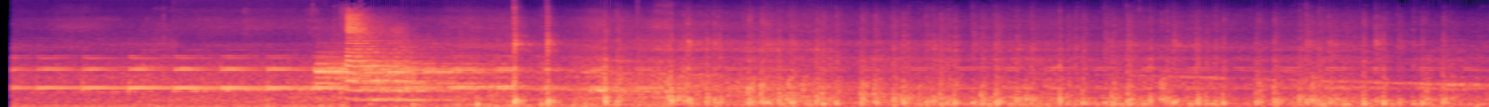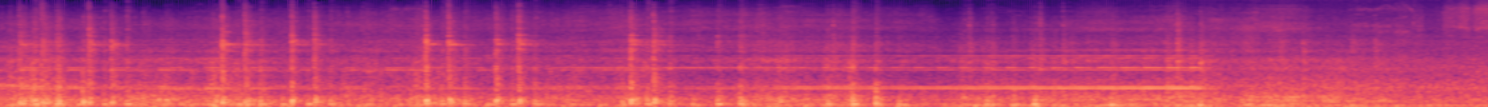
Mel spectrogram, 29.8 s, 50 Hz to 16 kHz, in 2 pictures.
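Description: A Keisei AE100 electric express sounds a short horn blast about three seconds in, then runs past with a steady clickety-clack of wheels over the rail joints that slowly fades as it pulls away. A level-crossing alarm rings at the start and again near the end.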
